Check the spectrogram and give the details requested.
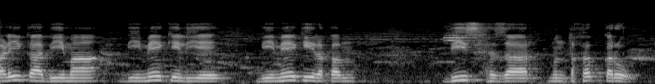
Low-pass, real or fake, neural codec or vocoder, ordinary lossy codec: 7.2 kHz; real; none; none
